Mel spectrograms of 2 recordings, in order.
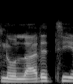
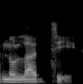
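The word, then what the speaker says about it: נולדתי: Why is it pronounced noladati instead of noladti? Noladati is just, first off, it's easier to say because the DT in both Hebrew and in other languages isn't always a normal consonant combination, but that's also the way the song is pronounced, is sung.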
